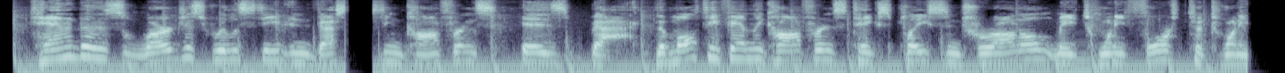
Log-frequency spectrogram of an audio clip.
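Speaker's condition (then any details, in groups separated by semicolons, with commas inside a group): No condition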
